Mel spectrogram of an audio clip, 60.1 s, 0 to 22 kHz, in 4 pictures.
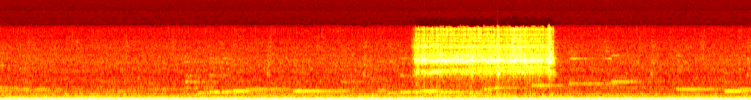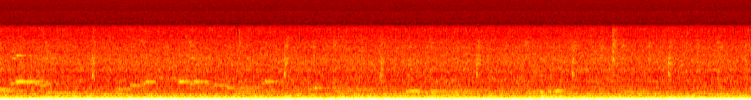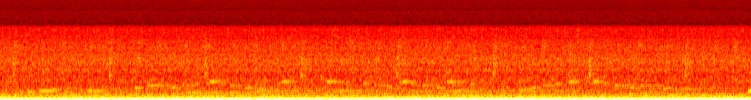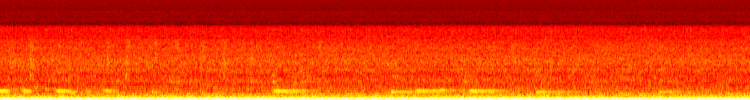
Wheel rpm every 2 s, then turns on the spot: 0, 0, 0, 0, 70, 30, 0, 0, 0, 0, 0, 0, 0, 0, 0, 0, 0, 0, 0, 0, 0, 0, 0, 0, 0, 0, 0, 0, 0, 0.
none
